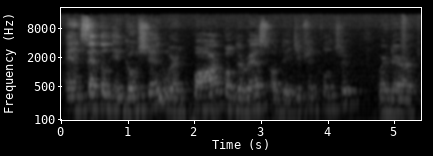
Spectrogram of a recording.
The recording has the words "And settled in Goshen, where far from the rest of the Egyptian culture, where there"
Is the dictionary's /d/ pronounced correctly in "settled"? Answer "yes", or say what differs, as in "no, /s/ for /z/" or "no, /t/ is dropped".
no, /d/ is dropped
